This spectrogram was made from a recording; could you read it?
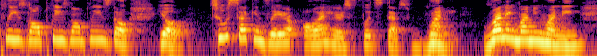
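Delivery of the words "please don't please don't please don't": put-on crying and begging, high and tearful. Retelling a girl begging while crying, imitating crying pleading. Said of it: "I'm just hearing her crying, crying, saying".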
